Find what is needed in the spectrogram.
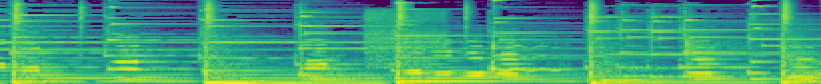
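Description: Background music: a light, tinkling tune of bell-like notes over a low note that comes in about once a second.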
